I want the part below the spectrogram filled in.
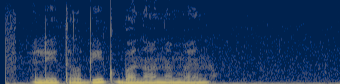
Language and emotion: Russian, neutral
